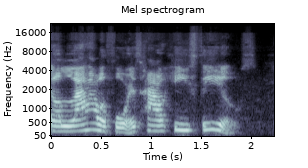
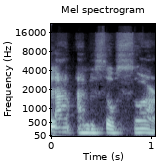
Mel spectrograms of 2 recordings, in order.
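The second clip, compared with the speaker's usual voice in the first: put-on sincere apologetic voice, lower and quieter; 7 semitones lower, 8 dB quieter than usual. Retelling his apology to his ex-wife: imitating Martell's sincere voice. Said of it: "in a sincere voice".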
